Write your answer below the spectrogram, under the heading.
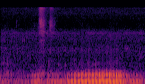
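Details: A male bobcat called Big, content after eating deer meat and getting a belly rub, gives a low, rapidly pulsing purr. It starts quietly and swells to a steady throaty rumble in the second half.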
